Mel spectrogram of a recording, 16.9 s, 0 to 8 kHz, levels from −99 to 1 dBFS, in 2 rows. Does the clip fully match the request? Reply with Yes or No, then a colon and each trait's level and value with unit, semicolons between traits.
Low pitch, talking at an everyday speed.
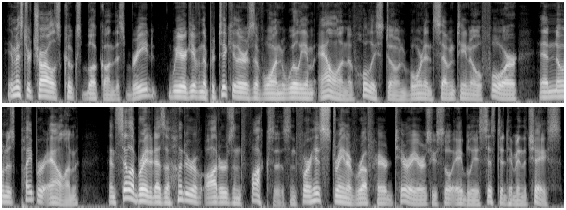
Yes: low, 105 Hz; average, 190 wpm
